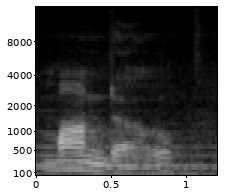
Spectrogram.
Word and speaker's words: Mondo: he's from Texas originally his name is Mondo sence kind of spelled like Mando but Mondo he's a nice man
